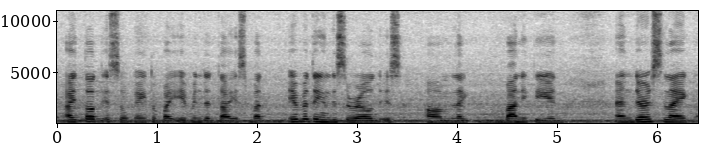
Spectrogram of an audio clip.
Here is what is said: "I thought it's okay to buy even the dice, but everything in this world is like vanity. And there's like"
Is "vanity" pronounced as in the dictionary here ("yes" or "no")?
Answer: no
